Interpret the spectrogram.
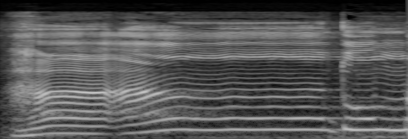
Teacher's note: کھڑی زبر کے بعد حمزہ دوسرے کلمے میں ہے تو یہاں پر مد منفصل ہوگی، 2 سے 3 الف تک کھینچ کر پڑھیں گے۔ نون ساکن کے بعد تا حروف اخفا میں سے ہے تو یہاں پر اخفا ہوگا یعنی غنہ زمانی کر کے پڑھیں گے۔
